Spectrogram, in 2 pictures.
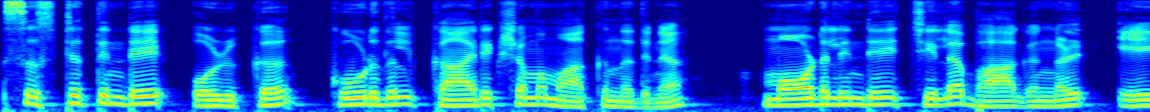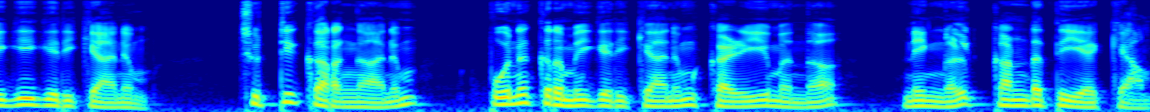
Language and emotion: Malayalam, neutral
